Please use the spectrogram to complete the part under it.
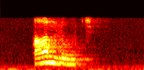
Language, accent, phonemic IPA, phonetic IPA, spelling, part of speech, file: Armenian, Eastern Armenian, /ɑˈlut͡ʃ/, [ɑlút͡ʃ], ալուճ, noun, Hy-ալուճ.ogg
- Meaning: alternative form of ալոճ (aloč)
